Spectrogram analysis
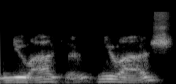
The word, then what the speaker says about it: nuage: that the new poems you call nuage, I believe it's pronounced, which is a French word for clouds, but also the name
